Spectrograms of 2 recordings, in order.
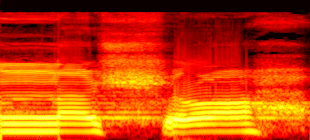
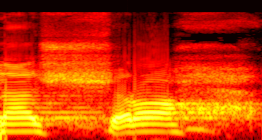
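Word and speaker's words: نشرح: Bismillahir ahmanirrahim Alam Nasroh laka shodrok yang perlu diperhatikan di ayat 1 ini yaitu huruf syin yang titik tiga ini cara membacanya itu di rongga mulut di penuhkan suaranya alam Nas Nasroh Nas Nasroh kemudian mim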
